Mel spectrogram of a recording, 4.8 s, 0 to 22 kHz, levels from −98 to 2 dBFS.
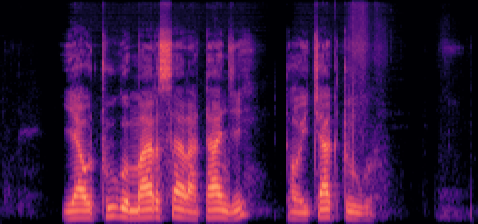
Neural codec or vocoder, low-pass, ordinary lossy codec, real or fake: none; none; none; real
